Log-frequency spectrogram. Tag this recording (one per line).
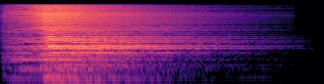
airy
breath
buff
fairy
fantasy
game
light
magic
magical
short
spell
spring
springing
stereo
